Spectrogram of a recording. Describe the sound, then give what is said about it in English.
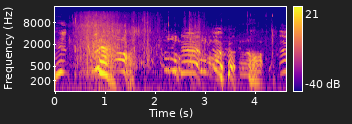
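Liquid splashes down as a chamber pot of urine is emptied over people. A brief wet splatter comes early, and loud, startled shouting voices largely drown it out. “why are you emptying a piss pot on our heads?”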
